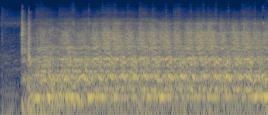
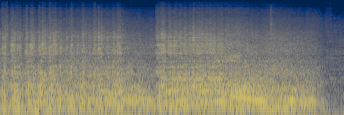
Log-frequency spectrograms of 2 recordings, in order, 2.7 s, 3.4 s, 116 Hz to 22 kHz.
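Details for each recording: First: 1978 Ford F100 driveway rescue, fuel tank removed, new battery fitted; starter cranks engine strongly and evenly but it never fires; fuel pump not yet confirmed delivering fuel, to be tested next. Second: 1978 Ford F100 on road test after revival, new fuel tank and front brakes; steady engine pull under road and wind noise, no knocks, squeals or misses, oil pressure good, running healthy.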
